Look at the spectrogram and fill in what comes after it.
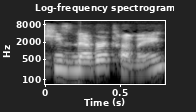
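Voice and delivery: ordinary talk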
